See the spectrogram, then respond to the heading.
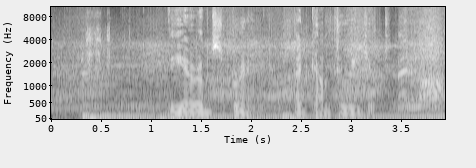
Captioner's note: crowd chanting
